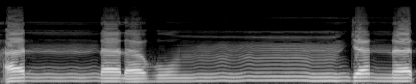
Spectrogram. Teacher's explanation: Suara mimnya harus dibaca dengan jelas dan tidak ditahan atau ditandai dengan gunah. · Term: izhar syafawi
